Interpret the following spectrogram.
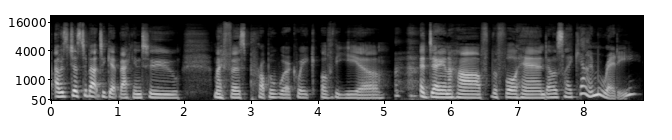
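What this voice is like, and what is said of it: Slightly husky voice. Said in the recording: “I sound a little husky.”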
